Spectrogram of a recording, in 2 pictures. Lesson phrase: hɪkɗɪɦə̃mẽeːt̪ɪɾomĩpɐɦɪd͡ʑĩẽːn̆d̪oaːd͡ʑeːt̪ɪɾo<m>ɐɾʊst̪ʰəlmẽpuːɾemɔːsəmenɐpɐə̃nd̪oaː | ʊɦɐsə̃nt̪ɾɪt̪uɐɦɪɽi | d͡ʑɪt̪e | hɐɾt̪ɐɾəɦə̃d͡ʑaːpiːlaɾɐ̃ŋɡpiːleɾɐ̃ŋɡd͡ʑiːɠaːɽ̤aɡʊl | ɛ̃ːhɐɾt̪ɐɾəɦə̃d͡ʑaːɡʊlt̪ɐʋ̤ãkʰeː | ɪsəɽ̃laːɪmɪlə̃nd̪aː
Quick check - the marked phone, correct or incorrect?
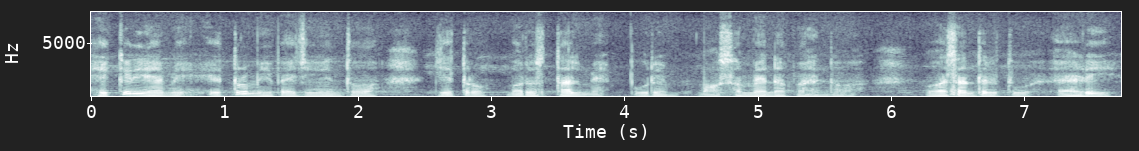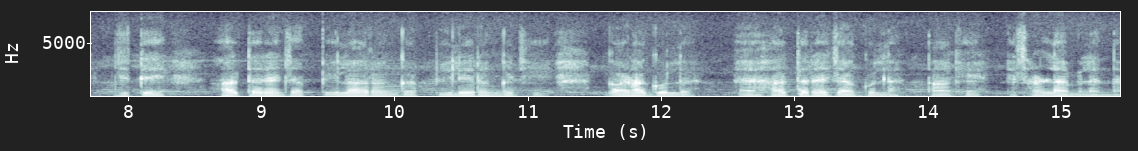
correct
